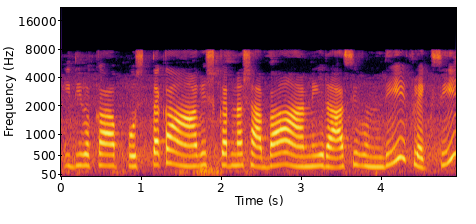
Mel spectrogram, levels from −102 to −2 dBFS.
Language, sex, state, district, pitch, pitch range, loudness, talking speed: Telugu, female, Andhra Pradesh, Guntur, 260 Hz, 245-275 Hz, -12 LUFS, 110 wpm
